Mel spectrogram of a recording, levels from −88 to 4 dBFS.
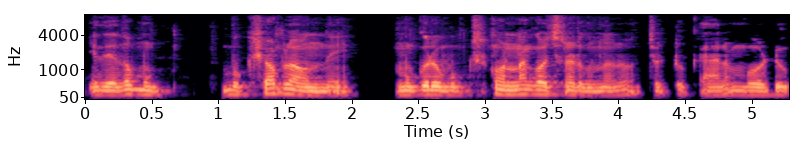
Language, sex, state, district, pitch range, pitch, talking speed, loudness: Telugu, male, Andhra Pradesh, Srikakulam, 105-115 Hz, 105 Hz, 170 wpm, -17 LUFS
